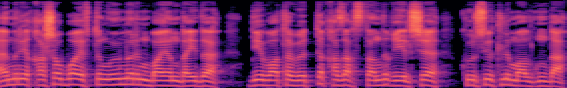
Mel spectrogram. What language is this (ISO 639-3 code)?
kaz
